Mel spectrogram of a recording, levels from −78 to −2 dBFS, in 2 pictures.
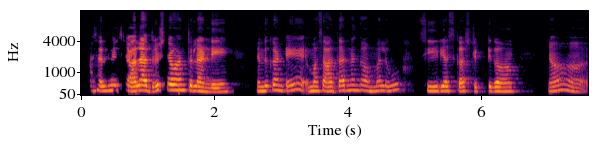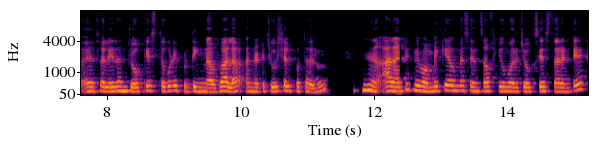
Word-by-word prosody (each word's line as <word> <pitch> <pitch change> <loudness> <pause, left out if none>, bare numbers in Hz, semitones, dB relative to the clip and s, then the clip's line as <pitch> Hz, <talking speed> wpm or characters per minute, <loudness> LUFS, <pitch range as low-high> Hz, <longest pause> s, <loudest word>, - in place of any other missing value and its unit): అసలు 200 0 +1
మీరు 225 0 -3
చాలా 200 +3 +8
అదృష్టవంతులండి. 215 -6 +3 0.6
ఎందుకంటే, 210 +1 0 0.3
మా 200 - +3
సాధారణంగా 215 +4 0
అమ్మలు 200 +2 -3 0.5
సీరియస్‌గా, 195 -1 +1
స్ట్రిక్ట్‌గా 180 +1 0 0.8
ఆహ్, 220 +1 -3 0.5
అసలు 185 0 -1
ఏదైనా 195 +1 +2
జోక్ 175 0 -1
ఏస్తే 205 -1 -6
కూడా 205 +1 0
ఇప్పుడు 195 -4 -8
దీనికి 180 -2 0
నవ్వాలా 175 +3 +2 0.2
అన్నట్టు 180 +1 -3
చూసి 185 +1 0
వెళ్ళిపోతారు. 185 -4 -2 0.7
హా, 225 -5 +3 0.2
అలాంటి 190 +4 +2
మీ 220 - +3
మమ్మీ‌కి 195 +4 0
ఉన్న 210 0 -3
సెన్స్ 185 -1 -3
ఆఫ్ 190 0 -9
హ్యూమర్ 185 -1 -1
జోక్స్ 180 0 -3
వేస్తారంటే, 185 +2 -2
195 Hz, 125 wpm, -23 LUFS, 180-210 Hz, 0.8 s, చాలా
